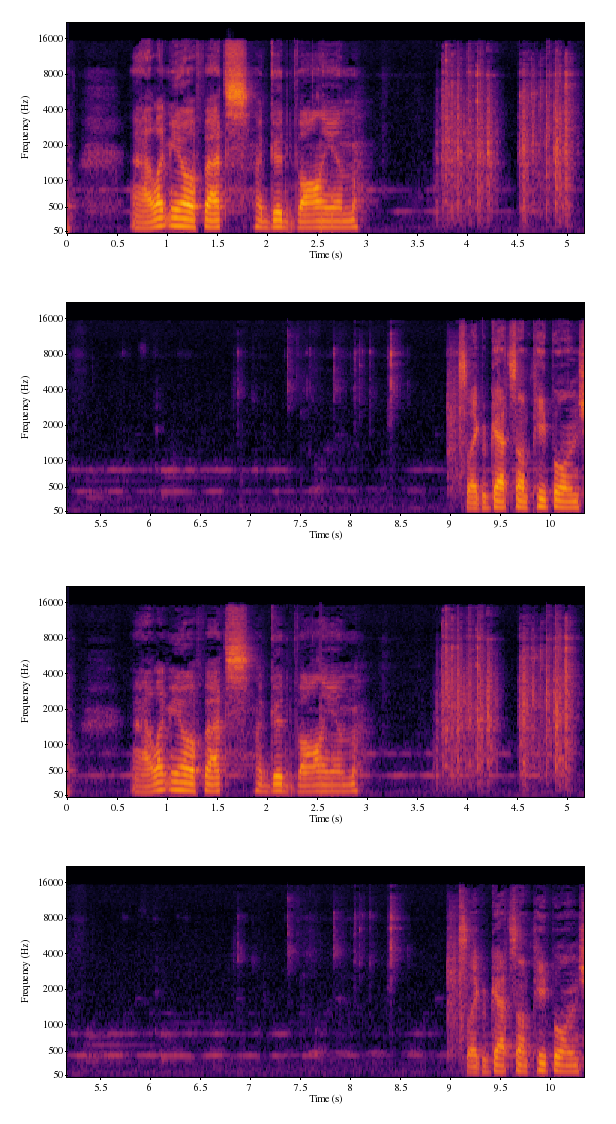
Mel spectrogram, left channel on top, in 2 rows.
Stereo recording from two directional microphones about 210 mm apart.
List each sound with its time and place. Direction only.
0.3 s speech: 50° left (ahead or behind)
4.0 s typewriter: 10° left (ahead or behind)
9.0 s speech: 50° left (ahead or behind)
